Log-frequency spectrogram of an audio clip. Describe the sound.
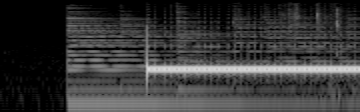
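A telephone tone on a call that goes unanswered: a steady electronic hum starts, then jumps into a louder, continuous pure tone that holds without a break to the end. No voices are heard.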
